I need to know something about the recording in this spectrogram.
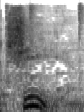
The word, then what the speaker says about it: Qi: the correct answer is ki Qi or Chi properly pronounced I'm sure we all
